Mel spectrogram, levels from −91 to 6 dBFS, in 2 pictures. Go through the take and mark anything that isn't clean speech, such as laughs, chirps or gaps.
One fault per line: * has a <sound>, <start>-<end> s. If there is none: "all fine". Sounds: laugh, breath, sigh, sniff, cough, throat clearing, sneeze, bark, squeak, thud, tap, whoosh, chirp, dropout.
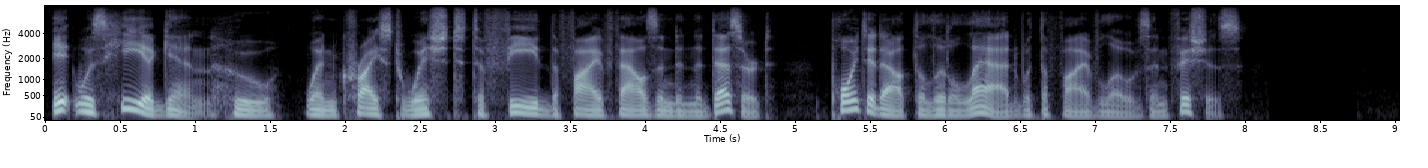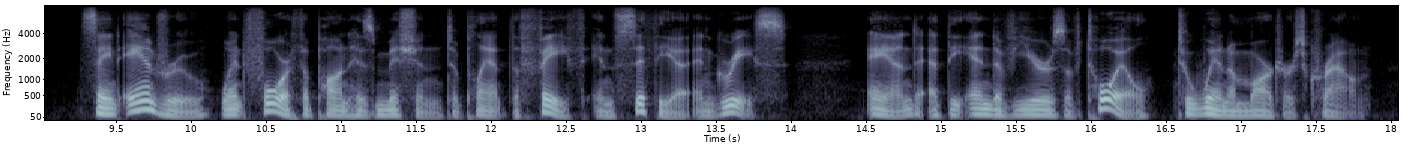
all fine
